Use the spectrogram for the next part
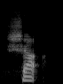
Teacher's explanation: the last letter is low in tone and non-aspirated.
